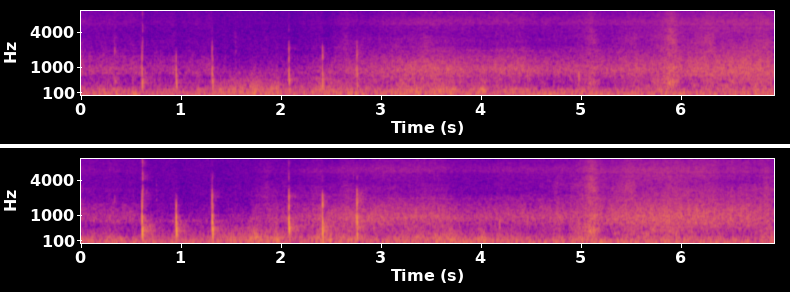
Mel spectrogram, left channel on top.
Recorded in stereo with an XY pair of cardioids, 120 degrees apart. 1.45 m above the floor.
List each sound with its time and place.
0.6 s knocking: 55° right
